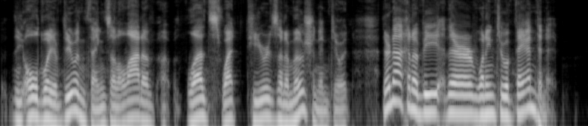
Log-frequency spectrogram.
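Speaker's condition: Cleft lip and palate

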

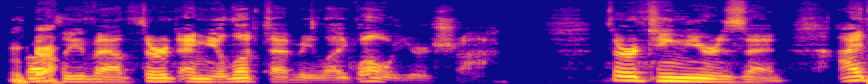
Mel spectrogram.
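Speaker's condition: Bilateral cleft lip and palate; congenital bilateral cleft lip and cleft palate

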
